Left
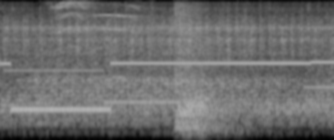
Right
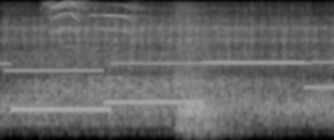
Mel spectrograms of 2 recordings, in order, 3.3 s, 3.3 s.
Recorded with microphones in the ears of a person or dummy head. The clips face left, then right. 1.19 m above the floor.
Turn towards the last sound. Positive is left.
turn(degrees=40)  # may be behind; listen again after turning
